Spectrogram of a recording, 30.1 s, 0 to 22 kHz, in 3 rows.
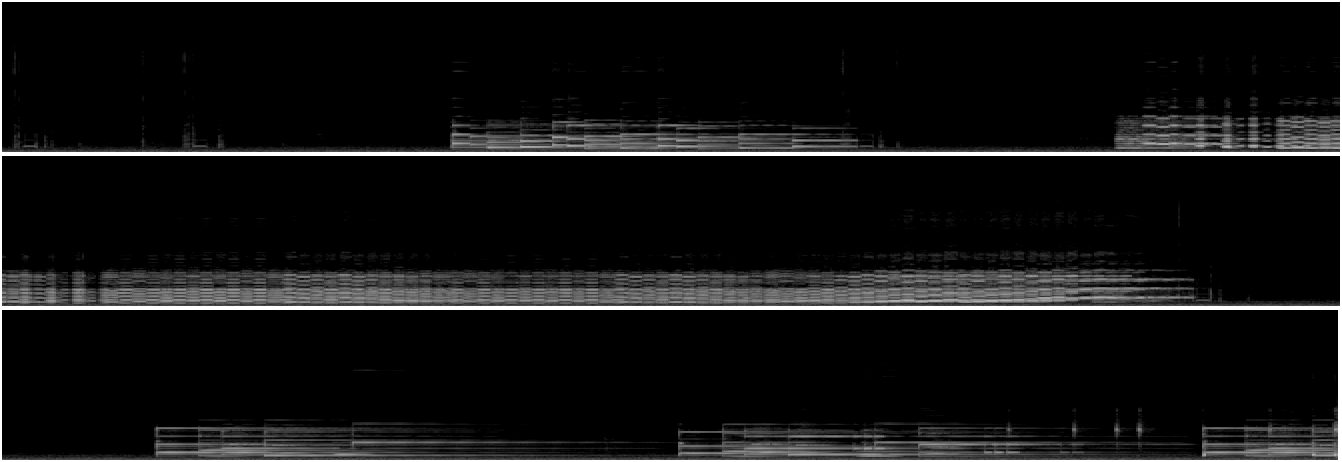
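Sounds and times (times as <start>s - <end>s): polyphonic ringtone melody: 3.4s - 6.4s, 8.4s - 19.0s, 21.2s - 30.0s.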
